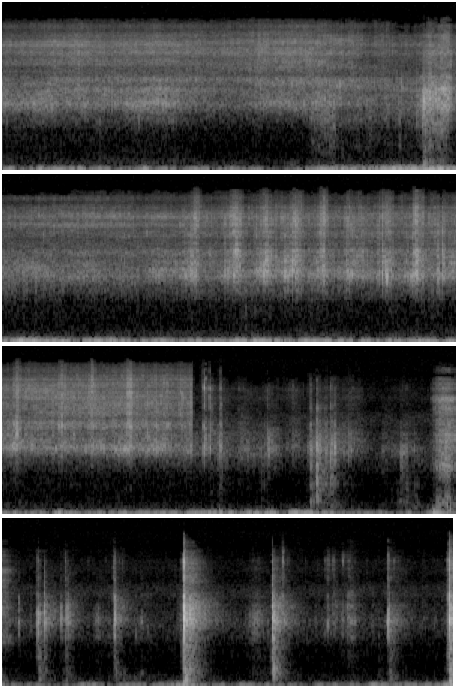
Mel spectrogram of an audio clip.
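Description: Garden hose spray nozzle hissing as it rinses a blue manna crab, with the scratching of a scrubbing brush on the shell; the spray cuts off abruptly about two-thirds of the way in. Then a series of sharp knocks and clicks as crabs are broken up on a plastic cutting board.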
